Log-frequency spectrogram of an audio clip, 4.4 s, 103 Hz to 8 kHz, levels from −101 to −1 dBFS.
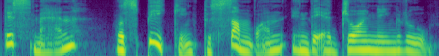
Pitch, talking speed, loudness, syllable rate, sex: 165 Hz, 135 wpm, -20 LUFS, 3.8 syllables/s, female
